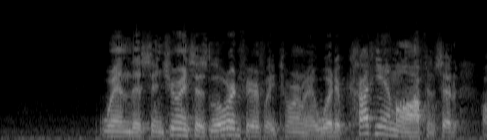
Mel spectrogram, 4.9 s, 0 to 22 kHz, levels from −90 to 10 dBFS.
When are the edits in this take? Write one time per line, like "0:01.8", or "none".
0:02.4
